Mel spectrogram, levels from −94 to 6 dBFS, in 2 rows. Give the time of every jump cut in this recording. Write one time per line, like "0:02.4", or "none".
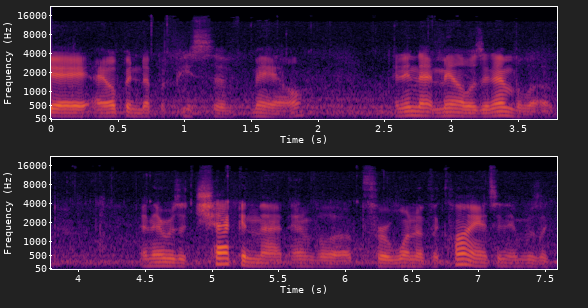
none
